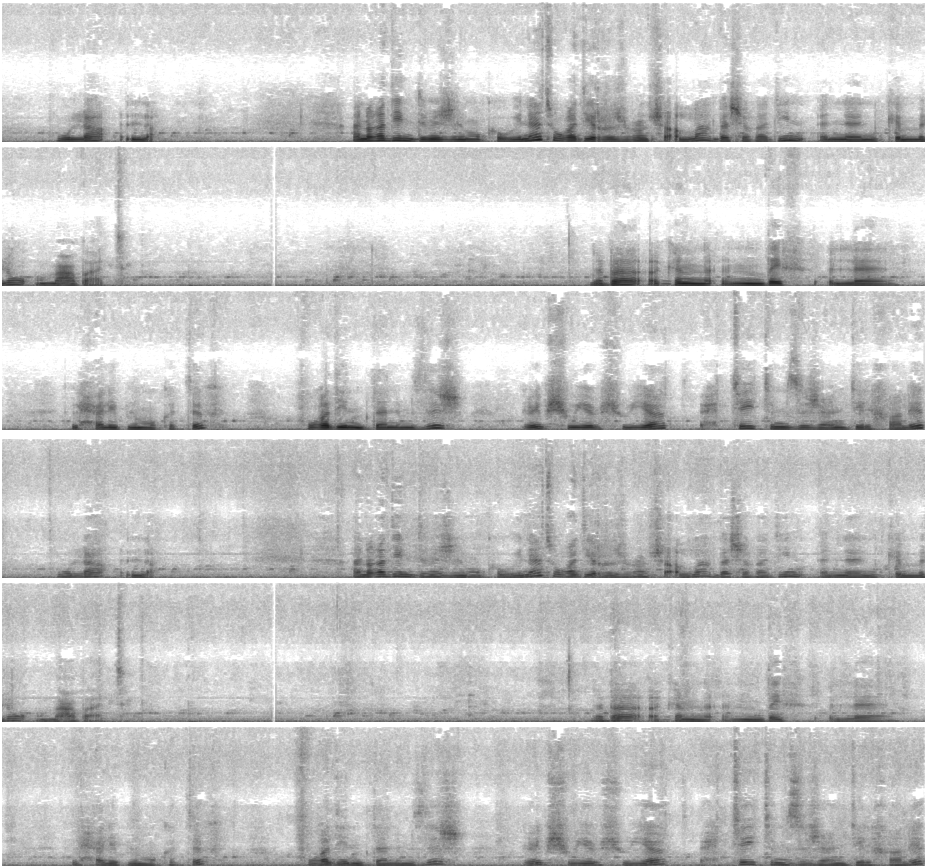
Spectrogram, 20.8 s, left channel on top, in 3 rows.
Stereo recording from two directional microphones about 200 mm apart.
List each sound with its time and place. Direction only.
0.6 s speech: 45° left (ahead or behind)
2.6 s speech: 50° left (ahead or behind)
11.3 s speech: 50° left (ahead or behind)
